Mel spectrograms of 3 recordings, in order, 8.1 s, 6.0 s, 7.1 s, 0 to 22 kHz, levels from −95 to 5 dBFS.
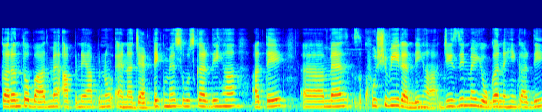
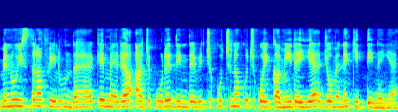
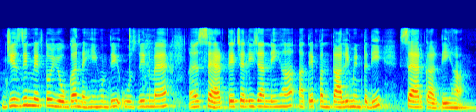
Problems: none marked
